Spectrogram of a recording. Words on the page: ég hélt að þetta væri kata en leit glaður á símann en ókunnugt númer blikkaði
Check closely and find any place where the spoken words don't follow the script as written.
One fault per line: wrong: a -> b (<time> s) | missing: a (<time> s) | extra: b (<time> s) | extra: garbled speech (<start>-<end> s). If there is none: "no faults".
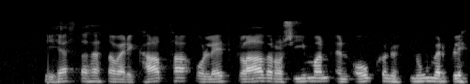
wrong: en -> og (2.0 s)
